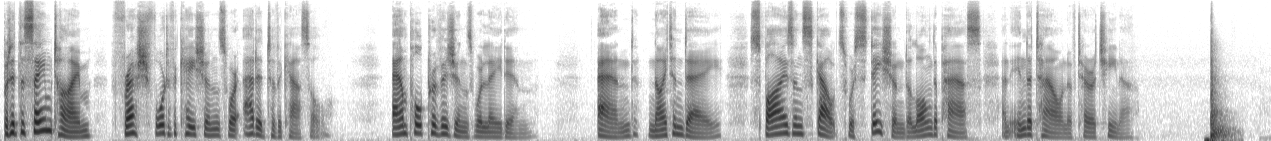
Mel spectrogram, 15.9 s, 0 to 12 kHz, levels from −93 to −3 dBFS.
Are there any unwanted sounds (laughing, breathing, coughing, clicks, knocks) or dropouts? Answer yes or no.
yes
